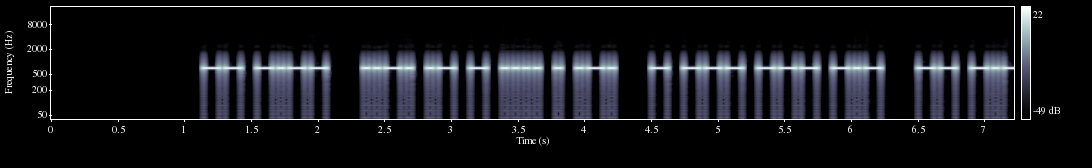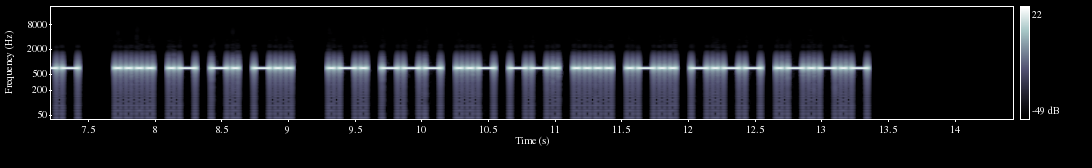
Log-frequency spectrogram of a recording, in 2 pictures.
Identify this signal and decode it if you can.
Morse code, heard as a keyed tone, about 30 wpm, 700 Hz. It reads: MY FATHER TOOK MY HAND ROUGHLY.
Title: Sentences from Top 1500 Words 30wpm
